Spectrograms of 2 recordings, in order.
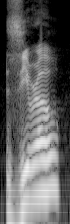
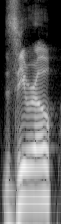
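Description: The two takes are said the same way.

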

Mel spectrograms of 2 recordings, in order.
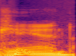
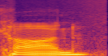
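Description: First: The word sounds like English 'can'. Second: The word sounds like English 'con'. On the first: The speaker calls it right. "It's Cannes" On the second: The speaker calls it wrong. "Don't say con"

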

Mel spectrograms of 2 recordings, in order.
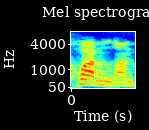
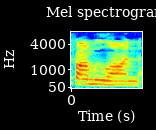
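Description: First: The surname is pronounced 'hua'. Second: The surname is pronounced 'fa'. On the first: The speaker calls it right. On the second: The speaker calls it wrong.

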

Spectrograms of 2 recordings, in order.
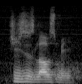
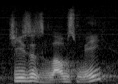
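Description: First: It is said casually, without much joy. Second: It is said with amazed disbelief.

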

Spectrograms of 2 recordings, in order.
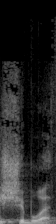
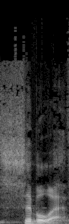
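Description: First: The word begins with an sh sound. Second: The word begins with an s sound. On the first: "these Ephraimites couldn't say shibboleth" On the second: "They ended up saying sibboleth"

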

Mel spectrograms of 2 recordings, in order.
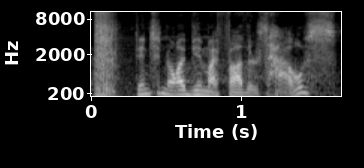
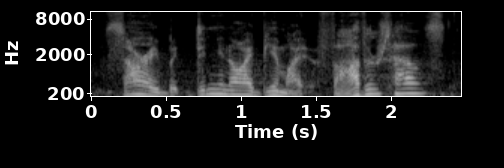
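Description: First: It is said in a smart-aleck, sarcastic tone. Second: It is said in a gentle, apologetic tone.

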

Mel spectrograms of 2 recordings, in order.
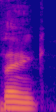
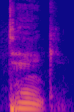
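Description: First: The th is said as a normal th sound. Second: The th is said as a plain t sound. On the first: The speaker calls it wrong. "it's not think" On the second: The speaker calls it right. "it's tink"

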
